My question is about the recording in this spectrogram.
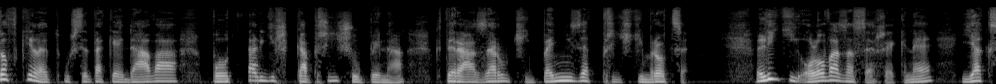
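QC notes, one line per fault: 2.19–2.54 s, repeated packet loss (robotic sound). Five short holes open in the stream within about a third of a second. The longest lasts 64 ms. Each hole is covered by stretching the last bit of sound forward, so about half of this span is patched audio rather than the real signal. Those repeated copies give a choppy texture. The lost pieces leave small audible dropouts.
2.71–4.96 s, call bitrate drop. The sound turns coarse and loses its top end. It sounds rough and somewhat watery, with dull, muffled highs. This fits the encoder being pushed from about 40 kbps down to 15 kbps after the bandwidth estimate fell. It stays at that low rate for about 2.2 s. With so few bits, detail is quantised roughly and high frequencies are dropped until the rate climbs back.
8.09–8.47 s, jitter buffer speed-up. The audio briefly plays about 8 percent fast while the pitch stays the same. 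The receiver is trimming excess delay from its buffer. It cuts out tiny slices, each one or a few pitch cycles long, again and again. Around 40 ms is removed in total. The result is a short, slightly hurried stretch.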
